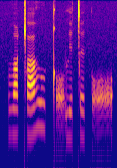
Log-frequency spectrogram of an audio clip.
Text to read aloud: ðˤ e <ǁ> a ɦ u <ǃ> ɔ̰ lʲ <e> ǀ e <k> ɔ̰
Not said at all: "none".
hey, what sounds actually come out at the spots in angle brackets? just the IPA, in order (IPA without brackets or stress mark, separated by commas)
ǁ, ǃ, e, k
